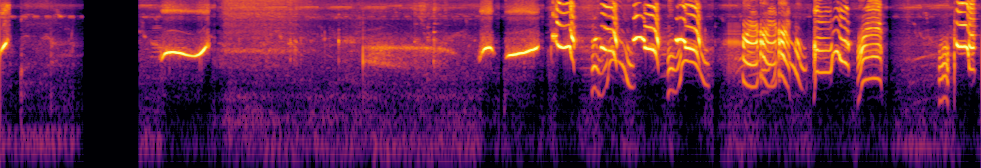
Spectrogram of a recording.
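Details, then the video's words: Blue Indian Ringneck pet parrot on an evening walk: a couple of soft rising whistles, then a fast chatter of bright, bouncing, voice-like squawks over the last four seconds. "Ringneck Parrot Talking Video"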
